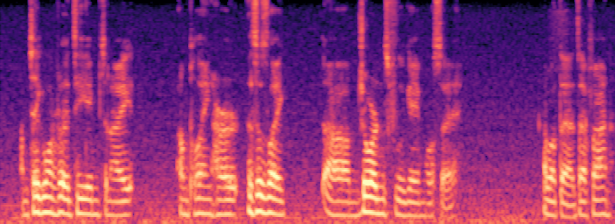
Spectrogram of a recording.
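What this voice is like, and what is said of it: Scratchy sore-throat voice. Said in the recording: “I have a sore throat, so if my voice sounds scratchy”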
